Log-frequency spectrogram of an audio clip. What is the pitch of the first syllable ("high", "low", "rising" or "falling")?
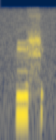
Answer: high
